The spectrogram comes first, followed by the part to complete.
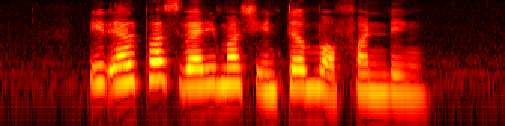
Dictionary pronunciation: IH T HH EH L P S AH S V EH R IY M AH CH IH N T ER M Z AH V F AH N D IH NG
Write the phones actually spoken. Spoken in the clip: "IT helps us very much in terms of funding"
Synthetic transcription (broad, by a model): IH T HH EH L P AH S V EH R IY M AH CH IH N T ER M AH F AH N D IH NG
